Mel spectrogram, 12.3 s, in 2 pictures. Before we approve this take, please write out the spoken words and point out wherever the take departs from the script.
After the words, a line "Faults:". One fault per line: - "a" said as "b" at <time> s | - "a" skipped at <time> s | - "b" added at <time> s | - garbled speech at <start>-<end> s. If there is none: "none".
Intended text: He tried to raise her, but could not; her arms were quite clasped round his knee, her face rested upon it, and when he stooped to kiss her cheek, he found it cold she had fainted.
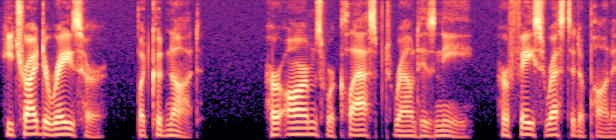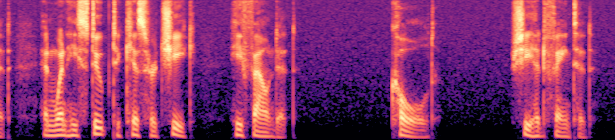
He tried to raise her, but could not; her arms were clasped round his knee, her face rested upon it, and when he stooped to kiss her cheek, he found it cold she had fainted.
Faults:
- "quite" skipped at 3.4 s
